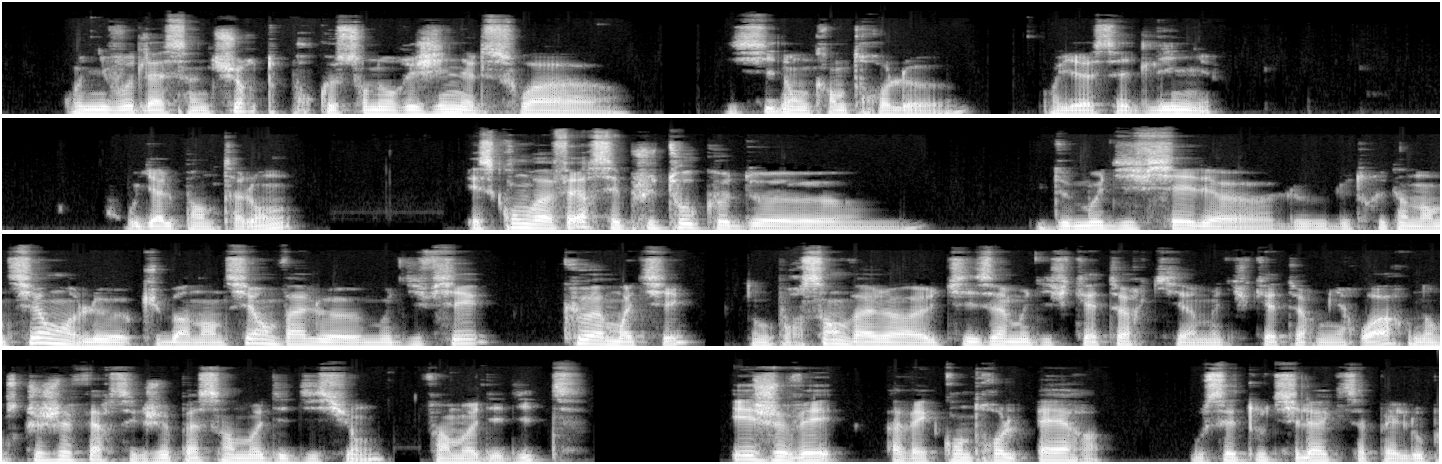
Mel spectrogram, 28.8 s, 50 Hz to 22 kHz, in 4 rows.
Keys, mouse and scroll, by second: 0.6-1.8 scroll up 4, 2.9 click, 5.6-6.2 scroll up 7, 6.2 shift+middle click, 8.8 click, 9.0 scroll down 13, 9.1 scroll up 3, 9.2-10.8 scroll down 1, 21.4 middle click, 23.4 click.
